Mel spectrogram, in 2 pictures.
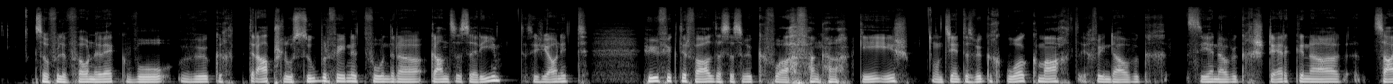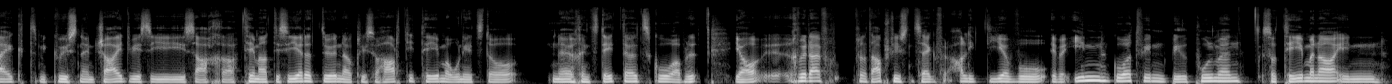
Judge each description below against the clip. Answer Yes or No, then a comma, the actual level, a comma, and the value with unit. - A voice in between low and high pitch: No, low, 125 Hz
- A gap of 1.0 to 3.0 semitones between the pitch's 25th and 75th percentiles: Yes, narrow, 2.5 semitones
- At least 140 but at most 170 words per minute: No, fast, 190 wpm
